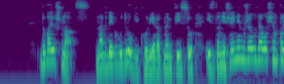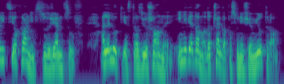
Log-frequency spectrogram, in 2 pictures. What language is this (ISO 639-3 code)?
pol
